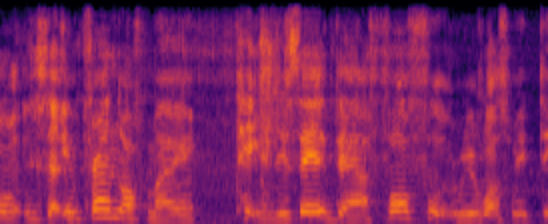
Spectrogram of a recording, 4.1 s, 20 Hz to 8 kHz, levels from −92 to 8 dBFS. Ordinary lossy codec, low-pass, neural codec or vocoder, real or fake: none; none; codec, 16 kHz, 16 kbps, FunCodec, trained on LibriTTS, 50 frames a second; fake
